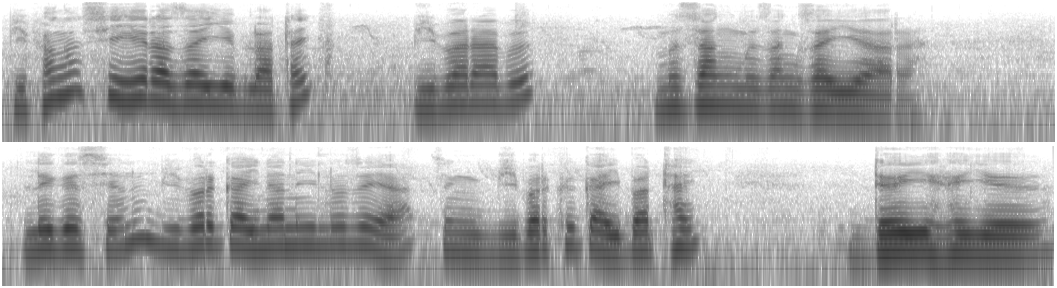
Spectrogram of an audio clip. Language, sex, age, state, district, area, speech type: Bodo, male, 30-45, Assam, Baksa, urban, spontaneous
